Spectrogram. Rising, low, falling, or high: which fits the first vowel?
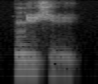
high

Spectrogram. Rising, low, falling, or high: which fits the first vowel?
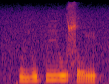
rising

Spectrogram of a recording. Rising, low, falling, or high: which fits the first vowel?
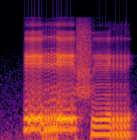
high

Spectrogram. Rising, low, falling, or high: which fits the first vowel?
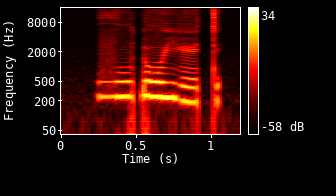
high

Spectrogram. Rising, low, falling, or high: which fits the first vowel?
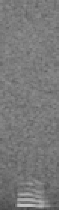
low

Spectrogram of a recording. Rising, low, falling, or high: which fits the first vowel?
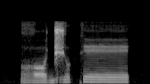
low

